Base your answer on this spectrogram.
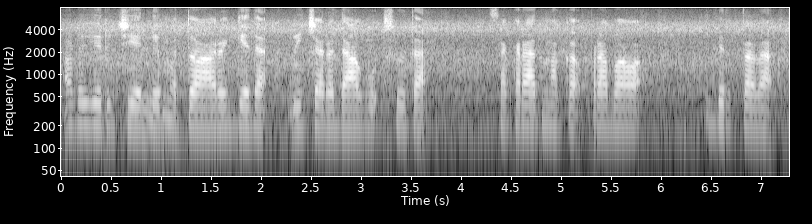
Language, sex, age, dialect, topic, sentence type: Kannada, female, 18-24, Central, agriculture, statement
